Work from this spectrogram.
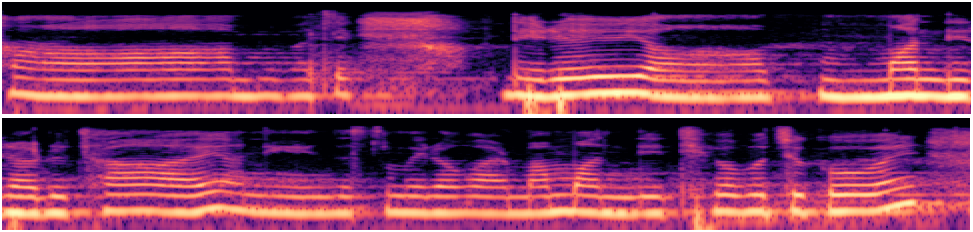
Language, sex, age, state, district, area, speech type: Nepali, female, 18-30, West Bengal, Kalimpong, rural, spontaneous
